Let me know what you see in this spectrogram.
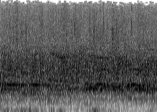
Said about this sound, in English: Let's give the Lord a clap and a shout of praise. Hallelujah.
